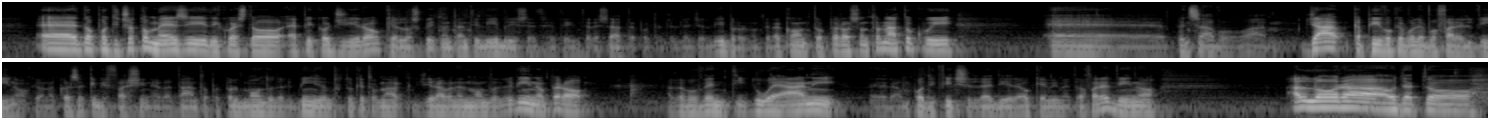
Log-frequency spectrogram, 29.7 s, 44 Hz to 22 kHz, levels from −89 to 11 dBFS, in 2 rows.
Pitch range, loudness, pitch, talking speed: 80-110 Hz, -33 LUFS, 90 Hz, 160 wpm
